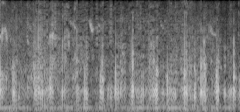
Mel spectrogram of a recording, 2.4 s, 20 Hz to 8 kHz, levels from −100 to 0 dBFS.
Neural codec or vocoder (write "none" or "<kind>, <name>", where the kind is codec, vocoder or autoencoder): vocoder, HiFi-GAN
